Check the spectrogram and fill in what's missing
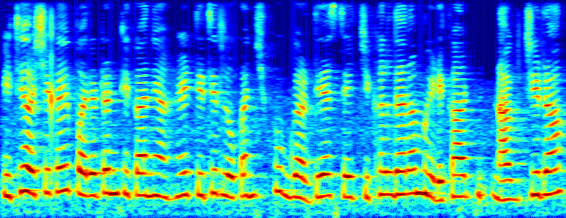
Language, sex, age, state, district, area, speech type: Marathi, female, 18-30, Maharashtra, Amravati, rural, spontaneous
